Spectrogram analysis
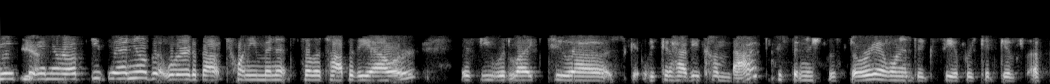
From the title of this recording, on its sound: Monday Noon Phone Speakers Series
